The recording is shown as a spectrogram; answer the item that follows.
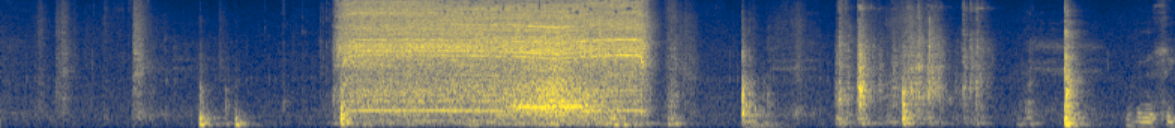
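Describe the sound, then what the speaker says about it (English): A power drill bores a pilot hole in a space heater, a loud steady whine lasting about three seconds, framed by nearby clatter and a person talking before and after. "I'm going to drill a pilot hole there."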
